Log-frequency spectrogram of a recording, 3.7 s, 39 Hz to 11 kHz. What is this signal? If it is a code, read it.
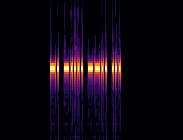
Morse code, heard as a keyed tone, about 36 wpm, 700 Hz. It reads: N6ZS
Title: USA Call Signs - 4 Characters - 3x Character Spacing - 35wpm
